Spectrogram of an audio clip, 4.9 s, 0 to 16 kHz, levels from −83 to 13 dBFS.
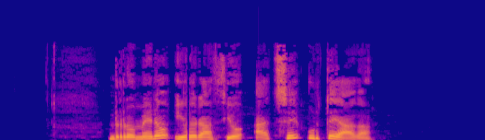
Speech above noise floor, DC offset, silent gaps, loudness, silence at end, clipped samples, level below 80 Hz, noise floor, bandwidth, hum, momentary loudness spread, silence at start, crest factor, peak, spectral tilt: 62 dB; under 0.1%; none; -13 LUFS; 1.15 s; under 0.1%; -52 dBFS; -74 dBFS; 11.5 kHz; none; 7 LU; 1.1 s; 14 dB; 0 dBFS; -5 dB/octave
